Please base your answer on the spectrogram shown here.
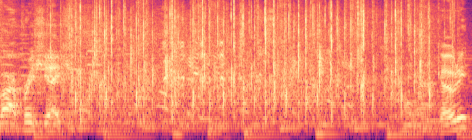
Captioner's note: applause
